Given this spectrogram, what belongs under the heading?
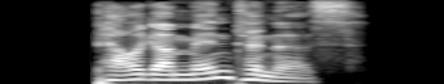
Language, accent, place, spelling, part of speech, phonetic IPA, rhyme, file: German, Germany, Berlin, pergamentenes, adjective, [pɛʁɡaˈmɛntənəs], -ɛntənəs, De-pergamentenes.ogg
- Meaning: strong/mixed nominative/accusative neuter singular of pergamenten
